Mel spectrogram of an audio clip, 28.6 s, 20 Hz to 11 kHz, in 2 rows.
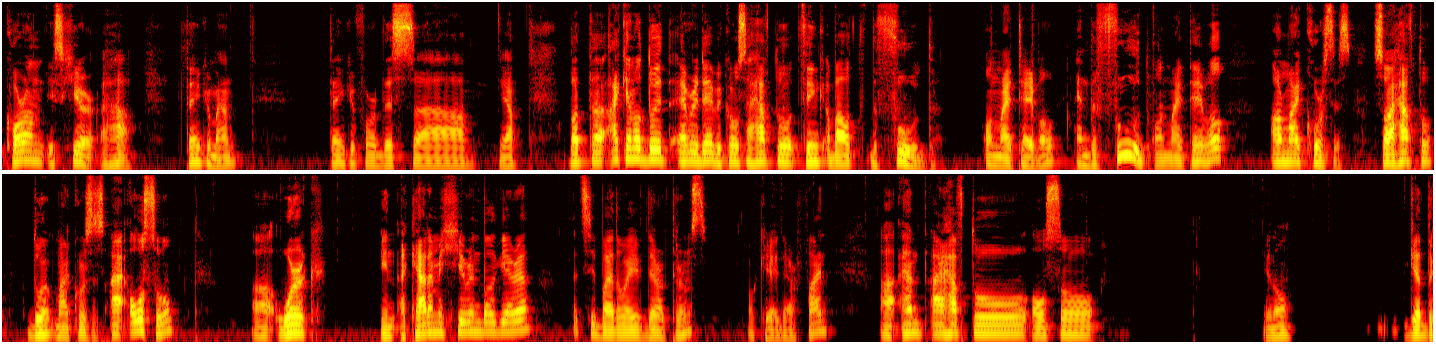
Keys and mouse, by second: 7.3 ctrl+Tab, 24.9 ctrl+Tab, 25.9-28.6 right drag, 25.9 q.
